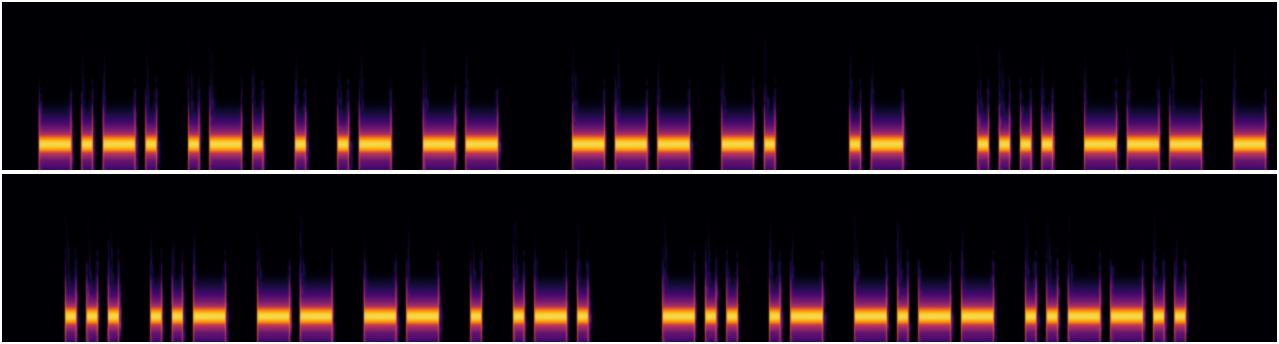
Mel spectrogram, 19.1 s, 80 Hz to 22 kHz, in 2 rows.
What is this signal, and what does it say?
Morse code, heard as a keyed tone, about 15 wpm, 700 Hz. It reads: CREAM ON A HOT SUMMER DAY?
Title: Sentences from Top 1500 Words 15wpm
